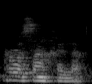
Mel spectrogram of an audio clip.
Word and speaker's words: Rosángela: Por cierto, eh, rectificando una cosa, yo me llamo Rosángela. Vale, en castelliano se dice así, Rosáela y en portugués Rosela.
